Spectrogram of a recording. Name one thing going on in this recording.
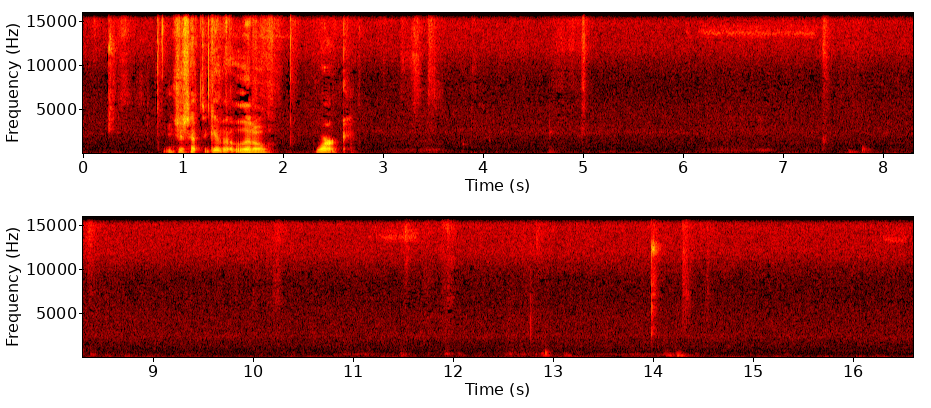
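A small metal tool clicks faintly.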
